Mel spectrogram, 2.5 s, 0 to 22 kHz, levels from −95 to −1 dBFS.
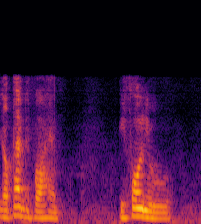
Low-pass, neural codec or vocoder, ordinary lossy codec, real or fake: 5.4 kHz; codec, 44.1 kHz, 2.6 kbps, DAC; none; fake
